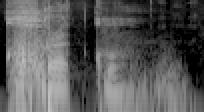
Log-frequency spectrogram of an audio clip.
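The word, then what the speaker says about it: 苦楽: 이렇게 하면은 고락 이죠 락은 라라고 합니다 쿠라 인데요 그니까 괴로움 하고 즐거움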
